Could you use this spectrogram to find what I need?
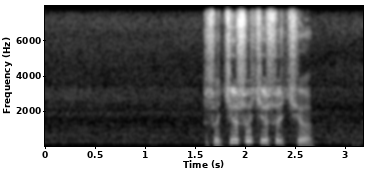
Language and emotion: Russian, positive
